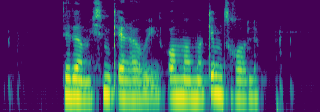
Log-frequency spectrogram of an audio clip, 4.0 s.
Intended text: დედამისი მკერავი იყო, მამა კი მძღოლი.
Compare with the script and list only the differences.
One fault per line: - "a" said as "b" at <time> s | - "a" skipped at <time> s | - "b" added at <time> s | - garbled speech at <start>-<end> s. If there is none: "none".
none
